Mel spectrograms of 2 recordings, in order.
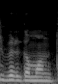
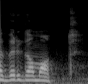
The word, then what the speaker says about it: برجموت: هي ما اسمهاش برجمونت، اكتشفت ان اسمها برجموت. هي بتتنطق كده، هي بتتكتب برجمونت بس هي بتتنطق برجموت.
